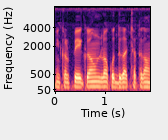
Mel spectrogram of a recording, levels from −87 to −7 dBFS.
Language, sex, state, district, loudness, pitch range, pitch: Telugu, male, Andhra Pradesh, Visakhapatnam, -15 LUFS, 120-130 Hz, 125 Hz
